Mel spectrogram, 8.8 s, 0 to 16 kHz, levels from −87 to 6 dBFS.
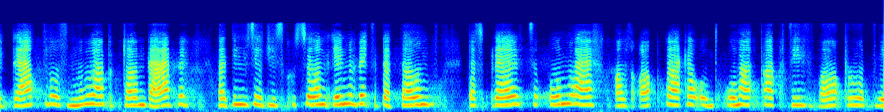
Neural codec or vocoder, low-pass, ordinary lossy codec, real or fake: codec, 16 kHz, 0.5 kbps, FreqCodec, smaller model; 7.2 kHz; none; fake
